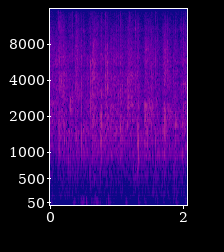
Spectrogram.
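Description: Faint, scattered applause from a congregation: many quick, irregular claps.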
